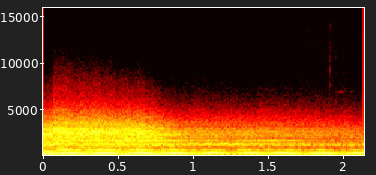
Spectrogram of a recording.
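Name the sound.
JET JS-700 electric guitar with effects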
